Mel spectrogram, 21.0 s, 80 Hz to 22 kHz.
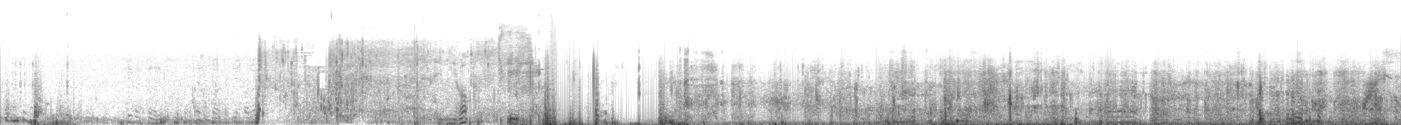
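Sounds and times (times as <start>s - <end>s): muffled underwater rumble: 0.0s - 3.8s, 5.9s - 21.0s.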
